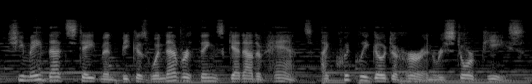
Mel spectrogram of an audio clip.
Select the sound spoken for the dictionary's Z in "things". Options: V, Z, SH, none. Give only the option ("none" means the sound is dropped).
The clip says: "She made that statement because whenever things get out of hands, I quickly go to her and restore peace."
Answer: Z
